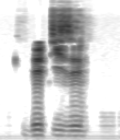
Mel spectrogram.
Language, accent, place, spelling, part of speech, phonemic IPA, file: French, France, Lyon, détiser, verb, /de.ti.ze/, LL-Q150 (fra)-détiser.wav
- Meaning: "to rake out (the fire); to still, to quell"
